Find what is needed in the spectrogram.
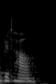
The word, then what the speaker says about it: Vitale: Amber Lynn Vitale. – Vital. And Ramy Mon, right? – Ramy Mom. – Ramy Mon. – M-A-M.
